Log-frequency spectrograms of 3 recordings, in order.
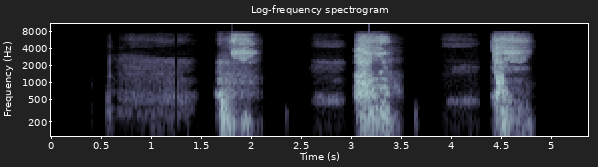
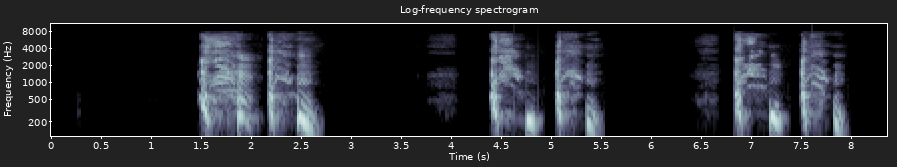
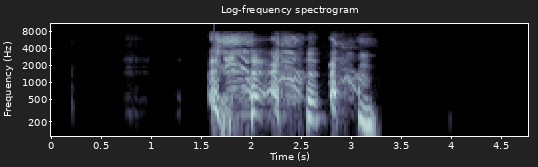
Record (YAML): exhalation_length: 5.4 s
exhalation_amplitude: 26130
exhalation_signal_mean_std_ratio: 0.36
three_cough_length: 8.4 s
three_cough_amplitude: 27727
three_cough_signal_mean_std_ratio: 0.36
cough_length: 4.8 s
cough_amplitude: 28774
cough_signal_mean_std_ratio: 0.4
survey_phase: beta (2021-08-13 to 2022-03-07)
age: 45-64
gender: Male
wearing_mask: 'No'
symptom_none: true
symptom_onset: 5 days
smoker_status: Never smoked
respiratory_condition_asthma: false
respiratory_condition_other: false
recruitment_source: REACT
submission_delay: 1 day
covid_test_result: Negative
covid_test_method: RT-qPCR
influenza_a_test_result: Negative
influenza_b_test_result: Negative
